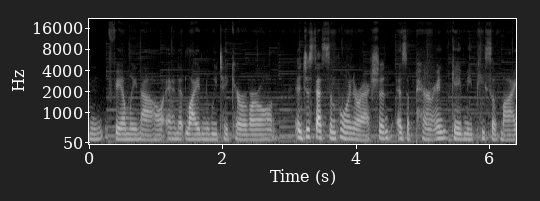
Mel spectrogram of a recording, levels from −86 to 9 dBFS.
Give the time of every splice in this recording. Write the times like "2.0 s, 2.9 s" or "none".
none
